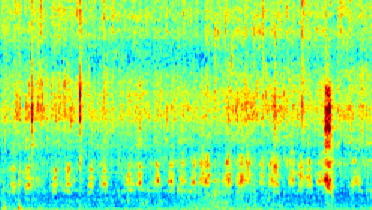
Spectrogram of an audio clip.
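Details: Ducks at play in a Florida backyard garden, giving a busy run of short, nasal calls that repeat steadily throughout, with one louder, sharper note near the end over soft background noise.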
